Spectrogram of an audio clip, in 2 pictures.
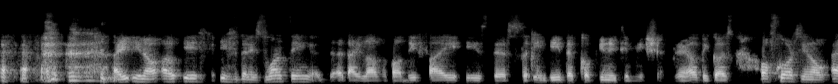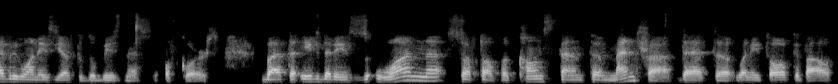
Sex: male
